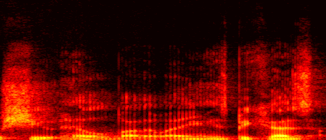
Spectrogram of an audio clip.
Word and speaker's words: Shoothill: I've been calling it Suithill all day, and then I was like, Shoothill. So that is now embedded in my brain because I was saying it wrong, and now I was kind of like, it's Shoothill.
